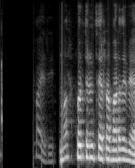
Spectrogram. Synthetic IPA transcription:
faːjɾɪmar̥kpœɾt̪ɪɾʏmθejrːavaɾðɪvɛː

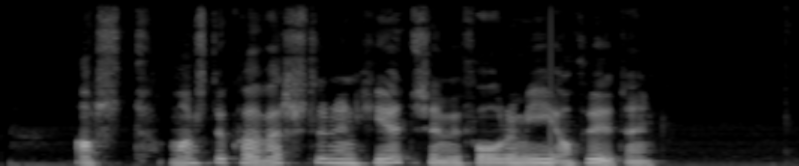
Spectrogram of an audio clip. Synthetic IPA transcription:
ast̪manst̪ʏkʰvaːðvɛr̥st̪lʏnɪnçɛːt̪sɛmvɪðfoːwɾʏmia̰wθɾɪðʏt̪aːjɪn

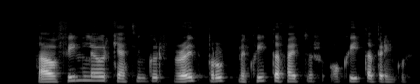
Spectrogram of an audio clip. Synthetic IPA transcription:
θaðvaɾ̥fiːnlɛɣʏɾ̥cʰɛht̪liŋkʏɾ̥rœːɥðpɾut̪mɛðkʰv̥iːt̪afaːjt̪ʏɾɔɣkʰviːt̪apɾiŋkʏ

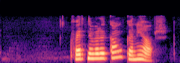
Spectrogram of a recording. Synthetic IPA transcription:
kʰvɛɾt̪nɪvɛɾðʏkawŋkaniawɾ̥

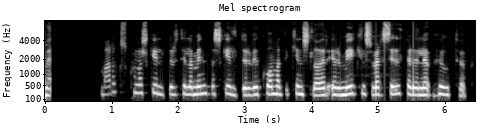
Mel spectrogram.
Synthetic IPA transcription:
maɾkskʰɔnascɪlt̪ʏɾ̥t̪ʰɪlaðmɪnt̪ascɪlt̪ʏɾvɪðkʰɔːmant̪ɪcʰɪnst̪lɔwðɪɾɛɾʏmɪːcɪlsvɛɾðsɪðfɛɾðɪlɛɣɦʏɣt̪ʰœːk

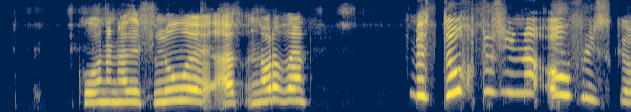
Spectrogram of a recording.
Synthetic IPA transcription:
kʰɔːnanhavðɪθluːɪa̰ðnɔɾðan | mɛðt̪oht̪ʏɾ̥siːnaoːwfɾiska

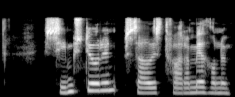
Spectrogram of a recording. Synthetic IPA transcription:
simst̪jowɾɪnsaɣðɪst̪faːɾamɛðhɦɔnːʏm

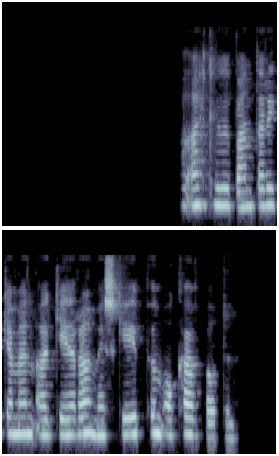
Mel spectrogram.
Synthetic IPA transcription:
aðajht̪lʏðʏpant̪aɾiːcamɛnːaðcɛːɾamɛðscɪːpʰʏmɔɣkʰavpaːwt̪ʏm

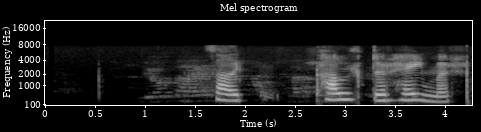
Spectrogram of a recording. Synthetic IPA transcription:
θaðɪɾ | kʰalt̪ʏɾ̥ɦeːjmʏɾ̥

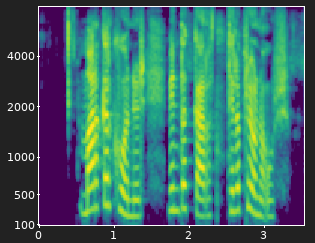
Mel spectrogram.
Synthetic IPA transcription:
maɾkaɾ̥kʰɔːnʏɾvɪnt̪akaɾt̪n̥t̪ʰɪlaðpʰɾjownaʔuːɾ̥

